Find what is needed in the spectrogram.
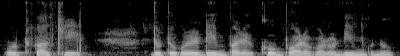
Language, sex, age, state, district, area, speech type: Bengali, female, 18-30, West Bengal, Uttar Dinajpur, urban, spontaneous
